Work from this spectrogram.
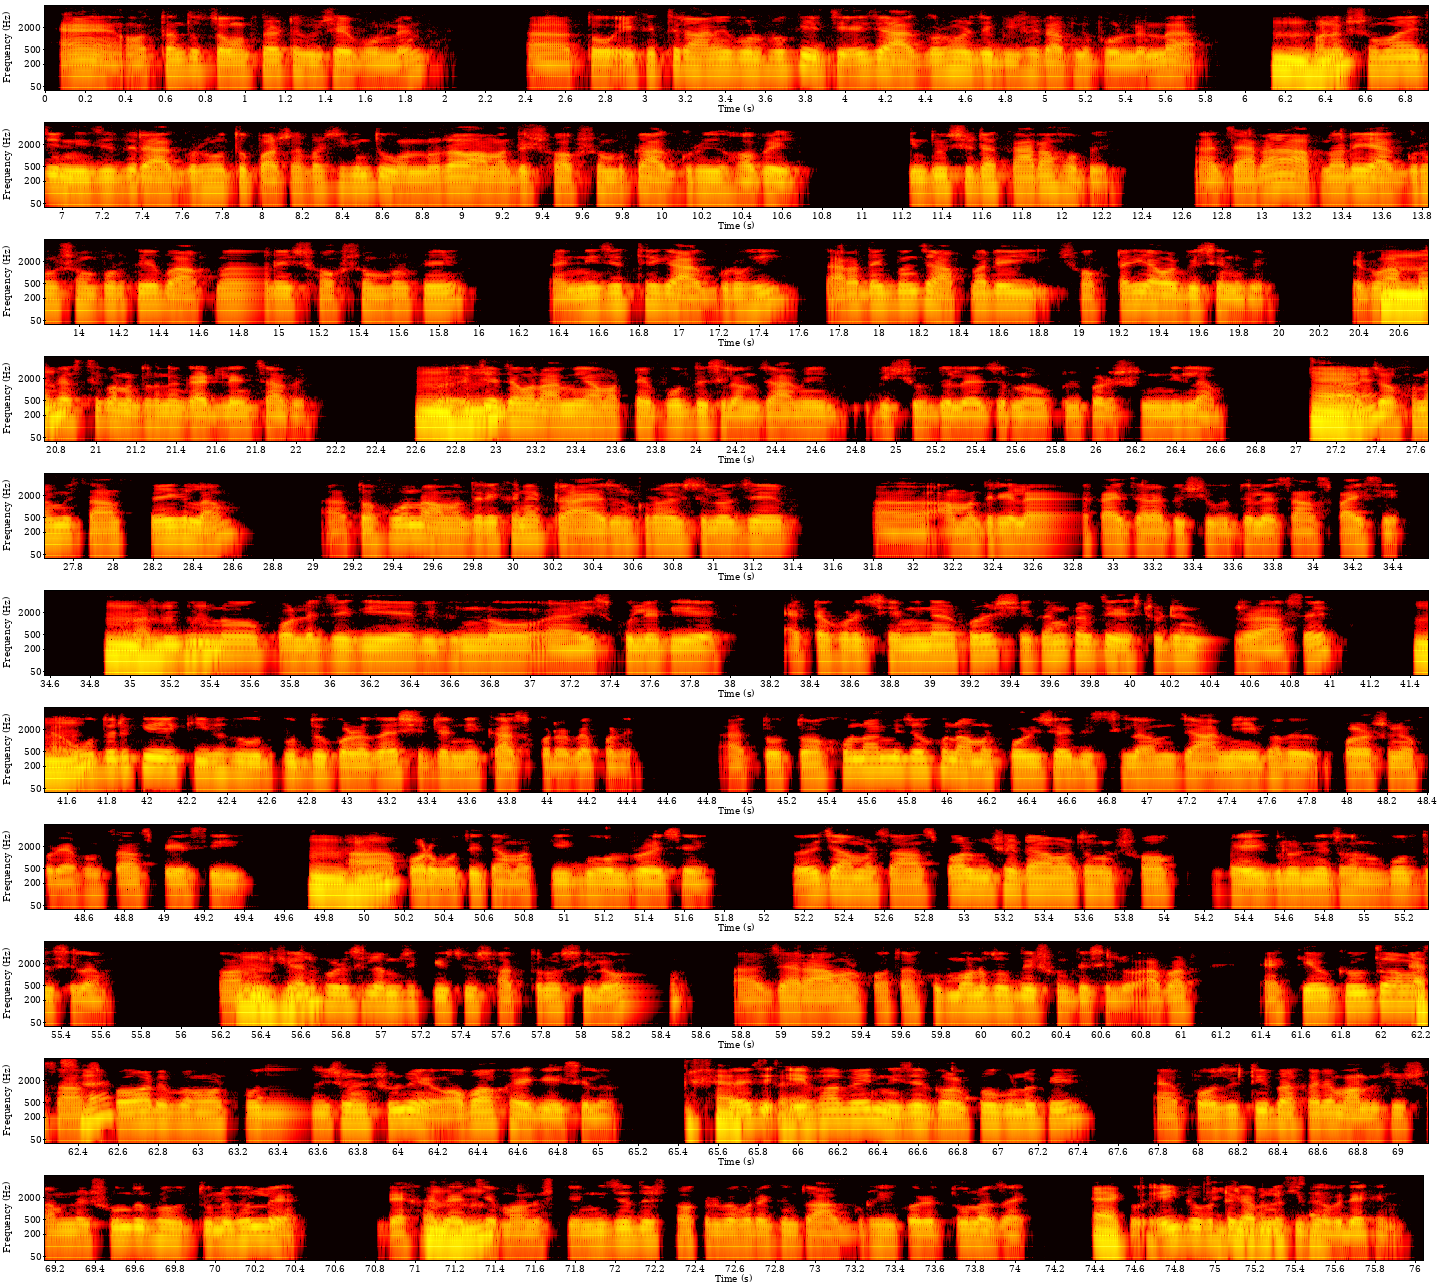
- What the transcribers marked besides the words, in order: static; other background noise; distorted speech; in English: "seminar"; chuckle; tapping
- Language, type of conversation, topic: Bengali, unstructured, তোমার প্রিয় শখ কী, আর সেটি তোমাকে কেন আনন্দ দেয়?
